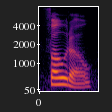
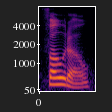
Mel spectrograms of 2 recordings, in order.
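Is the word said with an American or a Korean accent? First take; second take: American; American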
